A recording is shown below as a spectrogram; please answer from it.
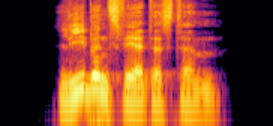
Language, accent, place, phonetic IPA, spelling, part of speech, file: German, Germany, Berlin, [ˈliːbənsˌveːɐ̯təstəm], liebenswertestem, adjective, De-liebenswertestem.ogg
- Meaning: strong dative masculine/neuter singular superlative degree of liebenswert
